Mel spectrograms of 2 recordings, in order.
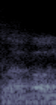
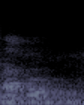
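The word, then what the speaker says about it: לבוא: this is pronounced lavo, not lavu.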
